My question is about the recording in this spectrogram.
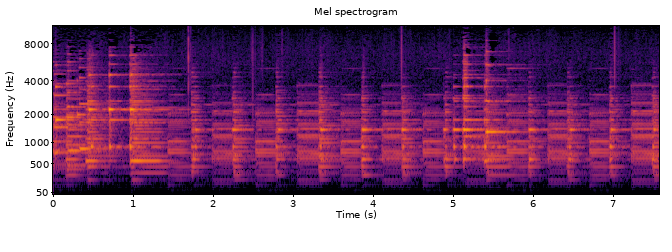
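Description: Background piano music: a light tune of quick, plucky notes.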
